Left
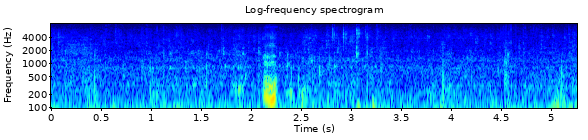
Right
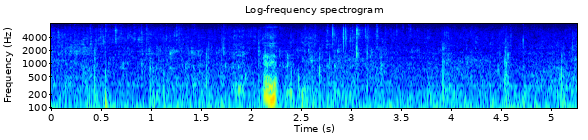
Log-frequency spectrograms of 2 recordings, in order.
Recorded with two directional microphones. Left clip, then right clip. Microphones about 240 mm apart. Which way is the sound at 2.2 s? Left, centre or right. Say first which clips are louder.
Right 1 dB; centre.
